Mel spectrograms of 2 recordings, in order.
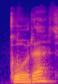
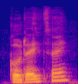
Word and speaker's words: Gaudete: And then Gaudette, or I think it should be pronounced Gaudete, which I read earlier this year and did quite enjoy.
